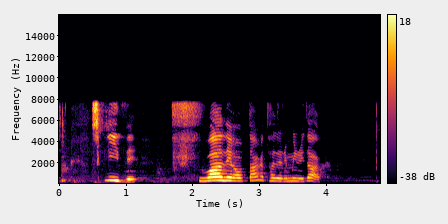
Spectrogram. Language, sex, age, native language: Icelandic, male, 12, Icelandic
